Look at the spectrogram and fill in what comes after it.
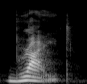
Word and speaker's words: bright: Esse bright tem ali um G no meio, né, GH, que não é pronunciado, tá? Então aqui a gente tem bright, bright. Pode ignorar completamente o GH ali no meio.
